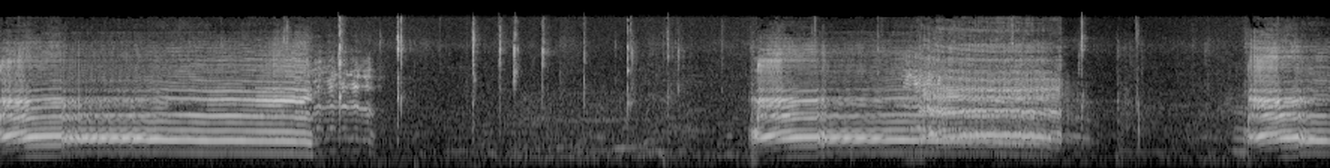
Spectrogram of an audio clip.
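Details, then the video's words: Sheep bleating in long, strained, harmonic-rich cries about two to three seconds each, three bleats spaced by quiet stretches with scattered clicks and faint rustling. "صوت الخروف | the sound of the sheep"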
